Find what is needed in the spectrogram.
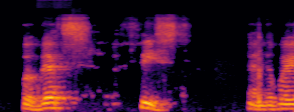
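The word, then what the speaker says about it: Babette's Feast: of you must have seen it it's called bevets feast and the way it's spelled is b-a-b-e-t-t-e-s feast like in meal and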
